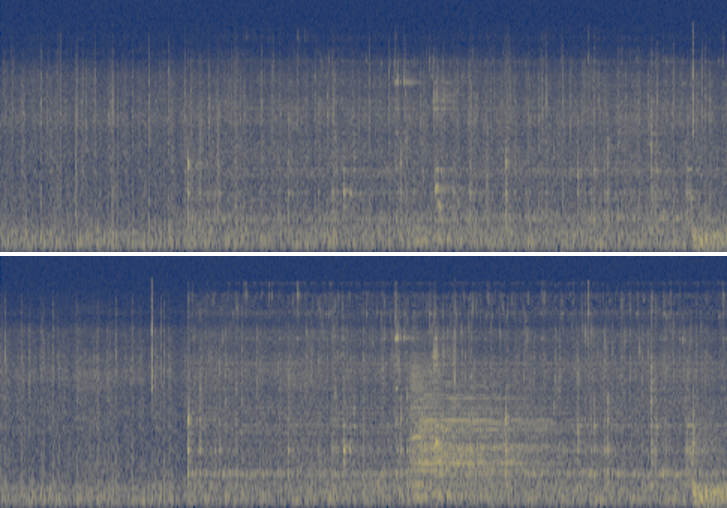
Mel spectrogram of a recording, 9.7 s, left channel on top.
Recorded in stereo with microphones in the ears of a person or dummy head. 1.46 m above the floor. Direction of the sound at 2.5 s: 10° right (ahead or behind).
